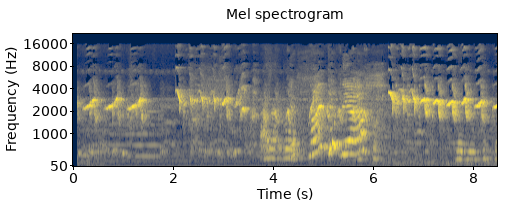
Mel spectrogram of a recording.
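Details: Captive male cockatiel whistling to court a female, chirpy rising notes repeated quickly at the start and end, with a man speaking Malay in the middle stretch.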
